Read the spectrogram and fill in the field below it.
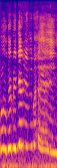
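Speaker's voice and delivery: pitch creeping up to very high. Retelling a TGI Fridays waiter in a referee shirt, imitating a voice rising higher. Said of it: "His voice just kept getting higher".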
